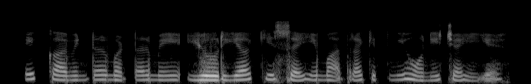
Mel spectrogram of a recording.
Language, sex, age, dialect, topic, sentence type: Hindi, female, 18-24, Marwari Dhudhari, agriculture, question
